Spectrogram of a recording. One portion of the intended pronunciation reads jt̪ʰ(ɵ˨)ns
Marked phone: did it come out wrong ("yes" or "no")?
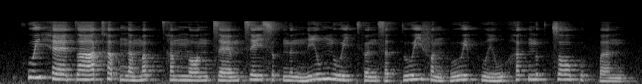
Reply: no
